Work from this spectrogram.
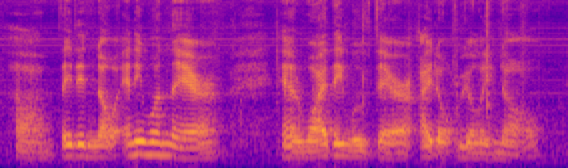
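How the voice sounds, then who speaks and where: A woman with an American accent talks at a fairly slow pace over noticeable background noise. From Pennsylvania. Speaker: elderly mother telling her life story. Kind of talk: oral history interview. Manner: hesitant, with many fillers.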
